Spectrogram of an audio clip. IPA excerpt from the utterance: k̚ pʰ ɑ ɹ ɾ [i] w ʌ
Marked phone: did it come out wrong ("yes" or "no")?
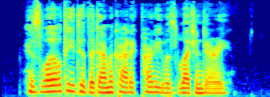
no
